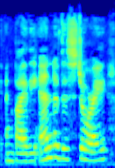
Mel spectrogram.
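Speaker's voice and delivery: ordinary delivery, nothing marked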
